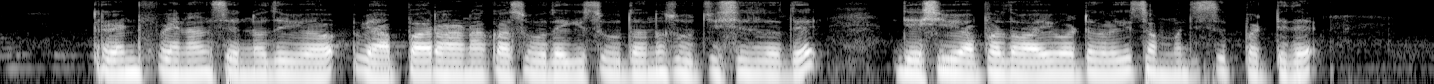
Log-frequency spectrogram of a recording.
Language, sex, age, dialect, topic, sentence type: Kannada, male, 18-24, Mysore Kannada, banking, statement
